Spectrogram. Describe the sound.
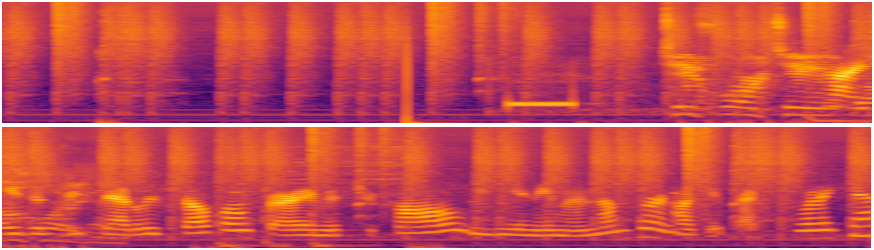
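A run of short electronic keypad beeps as a cell phone number is dialed to call a woman, with a brief steady tone at the end, then a voice starts talking over a faint background hum.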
